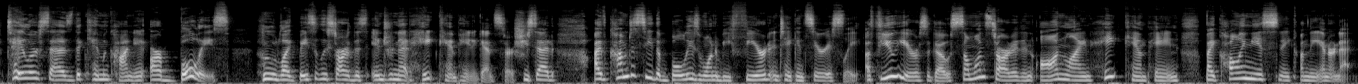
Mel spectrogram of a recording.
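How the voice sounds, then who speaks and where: A woman's voice: medium pitch, expressive, a little fast. Casual, sassy woman vlogger. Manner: chatty, sassy and irreverent, swears freely. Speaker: host of an online video channel. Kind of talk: casual, gossipy commentary to camera.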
